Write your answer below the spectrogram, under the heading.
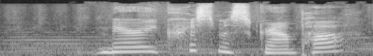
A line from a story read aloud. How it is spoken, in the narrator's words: said Zuri, nervously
